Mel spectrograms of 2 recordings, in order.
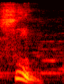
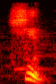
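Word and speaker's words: Xing: so family name you're Mandarin called Shin x-i-n-g Shin um and like I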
